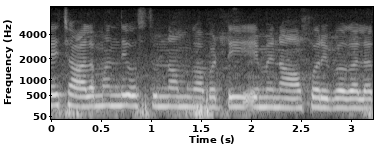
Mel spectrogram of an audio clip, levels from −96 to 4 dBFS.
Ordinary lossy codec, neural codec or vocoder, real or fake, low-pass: none; none; real; none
